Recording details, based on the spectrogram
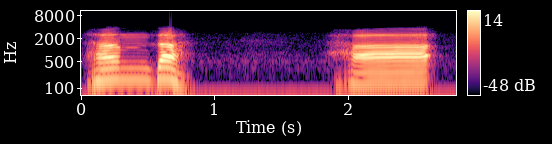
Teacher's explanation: یہ دونوں حروف اقصی حلق یعنی حلق کے آخری حصے, سینے کی طرف والے حصے سے ان دونوں حروف کی ادائیگی ہوگی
